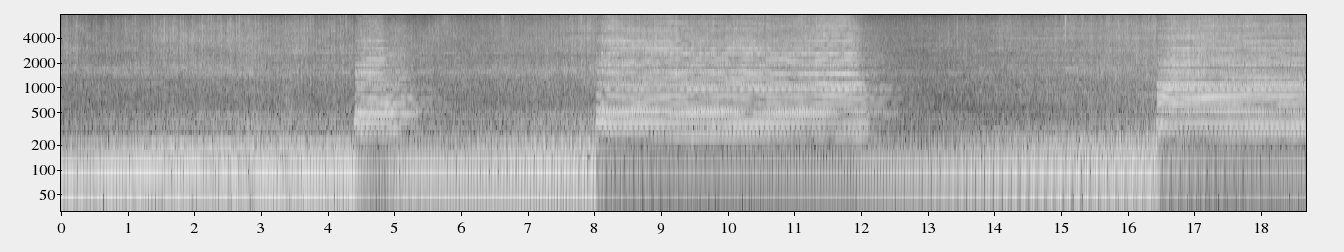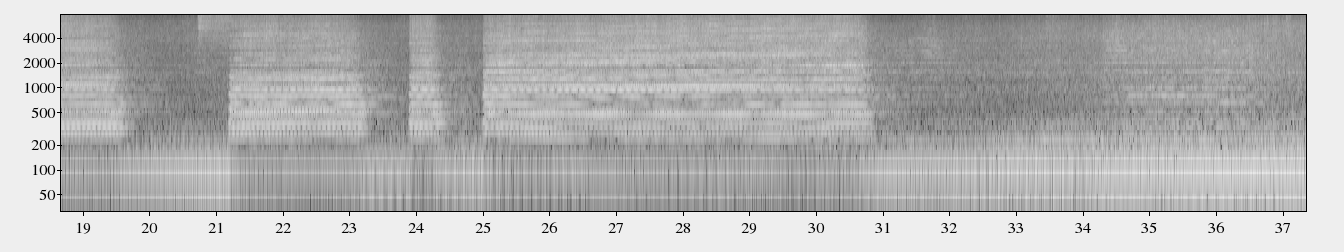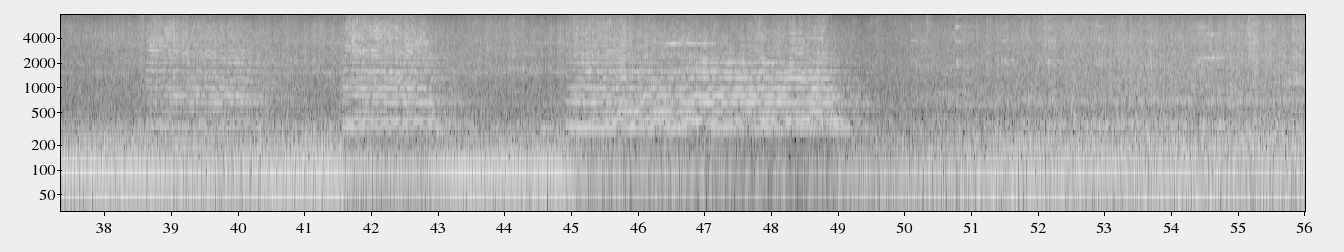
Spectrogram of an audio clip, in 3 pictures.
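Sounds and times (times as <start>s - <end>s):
train wheels clacking over rail joints: 0.0s - 9.8s, 12.8s - 17.9s, 31.7s - 56.0s
diesel locomotive rumble: 0.0s - 56.0s
locomotive air horn blasts: 4.4s - 5.6s, 8.0s - 12.7s, 16.4s - 20.1s, 21.1s - 31.7s, 34.3s - 36.8s, 38.6s - 40.6s, 41.5s - 43.4s, 44.6s - 49.6s.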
